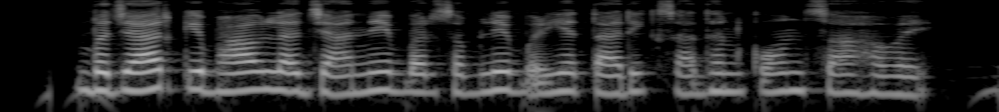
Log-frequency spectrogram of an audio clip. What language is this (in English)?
Chhattisgarhi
